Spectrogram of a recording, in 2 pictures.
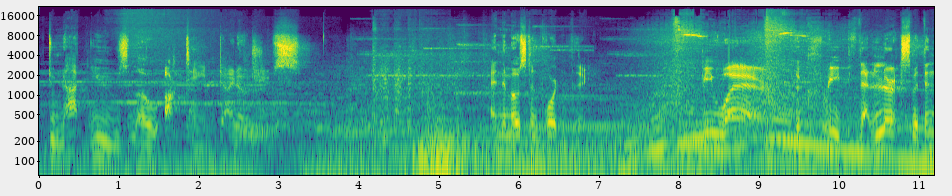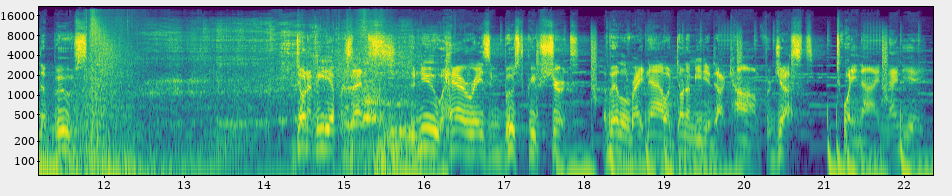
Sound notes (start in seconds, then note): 4.1 engine starts up; 7.6 engine revving; 13.0 monster growling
